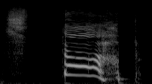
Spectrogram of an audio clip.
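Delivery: high sharp cry of stop; woman stops her lover's mouth with a high cry; cried out. Acted. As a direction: cry out to silence him, high. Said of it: "she cried out".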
